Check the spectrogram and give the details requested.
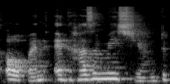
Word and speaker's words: Οπe\n: on leading edge technologies it is pronounced open and has a mission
